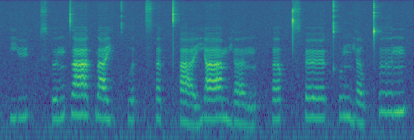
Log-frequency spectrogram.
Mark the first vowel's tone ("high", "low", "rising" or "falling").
rising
